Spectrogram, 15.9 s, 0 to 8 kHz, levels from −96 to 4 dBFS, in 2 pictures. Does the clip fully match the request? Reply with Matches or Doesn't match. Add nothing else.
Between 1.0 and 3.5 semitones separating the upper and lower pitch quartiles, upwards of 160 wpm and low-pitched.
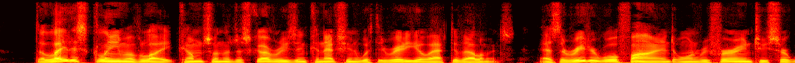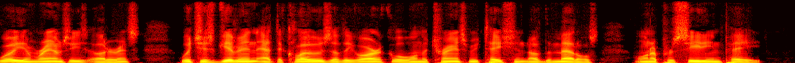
Matches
